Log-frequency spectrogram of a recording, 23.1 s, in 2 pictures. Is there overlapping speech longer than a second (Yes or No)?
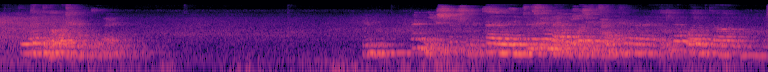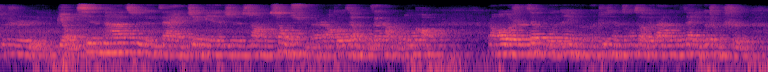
Yes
